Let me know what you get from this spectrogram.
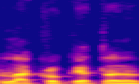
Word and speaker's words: croqueta: Yeah, La Croqueta. Very good, Brian. Very good pronunciation.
